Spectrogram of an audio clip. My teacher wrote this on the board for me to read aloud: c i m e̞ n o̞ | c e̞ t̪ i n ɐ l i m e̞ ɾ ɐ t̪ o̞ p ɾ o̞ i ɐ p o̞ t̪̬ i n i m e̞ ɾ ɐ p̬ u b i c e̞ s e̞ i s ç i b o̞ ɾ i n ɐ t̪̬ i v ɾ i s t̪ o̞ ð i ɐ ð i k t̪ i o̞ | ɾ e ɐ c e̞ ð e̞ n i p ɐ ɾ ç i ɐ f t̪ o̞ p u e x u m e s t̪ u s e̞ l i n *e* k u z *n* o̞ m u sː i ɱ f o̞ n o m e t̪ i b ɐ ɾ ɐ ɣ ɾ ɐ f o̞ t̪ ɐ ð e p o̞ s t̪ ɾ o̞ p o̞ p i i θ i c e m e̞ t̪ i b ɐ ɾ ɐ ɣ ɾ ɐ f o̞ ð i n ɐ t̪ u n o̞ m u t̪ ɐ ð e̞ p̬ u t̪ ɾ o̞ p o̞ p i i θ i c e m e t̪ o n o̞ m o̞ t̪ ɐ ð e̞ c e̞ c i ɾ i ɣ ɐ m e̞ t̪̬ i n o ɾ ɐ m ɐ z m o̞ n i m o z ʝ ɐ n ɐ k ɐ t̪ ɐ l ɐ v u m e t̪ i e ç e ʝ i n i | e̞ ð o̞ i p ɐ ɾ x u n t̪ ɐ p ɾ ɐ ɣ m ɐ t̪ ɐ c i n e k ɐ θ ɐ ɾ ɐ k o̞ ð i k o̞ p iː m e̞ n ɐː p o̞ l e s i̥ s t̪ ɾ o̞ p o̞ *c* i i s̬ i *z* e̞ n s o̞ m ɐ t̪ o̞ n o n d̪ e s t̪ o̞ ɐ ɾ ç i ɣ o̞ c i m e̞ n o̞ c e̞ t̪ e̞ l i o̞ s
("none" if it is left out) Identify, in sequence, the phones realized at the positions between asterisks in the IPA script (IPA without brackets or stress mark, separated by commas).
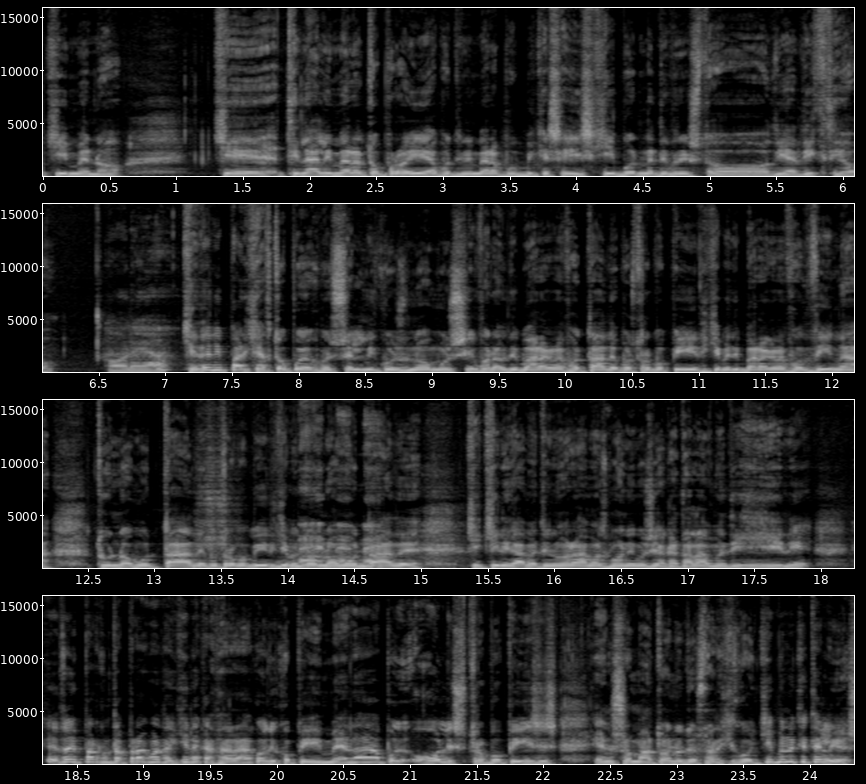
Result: i, n, p, s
